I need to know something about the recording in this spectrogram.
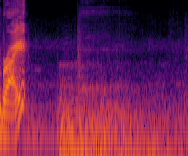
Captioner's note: dull boom and hiss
